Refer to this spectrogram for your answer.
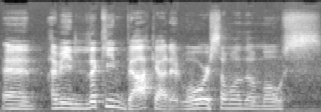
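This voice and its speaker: There is noticeable background noise behind this man. He speaks at a moderate pace. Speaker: podcast host, athletic trainer. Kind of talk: podcast interviewer questions.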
